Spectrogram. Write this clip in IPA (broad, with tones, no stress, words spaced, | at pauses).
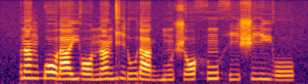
ɾã˦ɡ͡bɔ˦˨ɾa˧ jɔ˨nã˨˦ɡi˦˨ ɾu˧ɾa˨ɡ͡bũ˨ʃɔ˨˦ hũ˦hi˧ʃi˦jo˧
